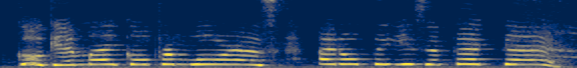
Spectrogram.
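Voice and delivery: urgent, high-pitched shout held on one note; high yelling. Acted. Emily urges Mom to get Michael, high yell.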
